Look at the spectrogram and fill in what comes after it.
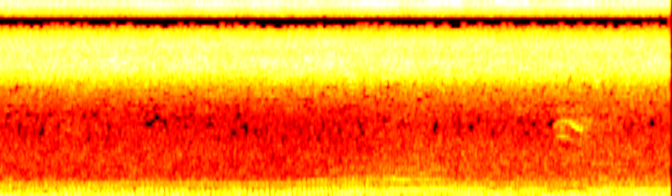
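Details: Many cicadas chirping on a summer day in Shakujii Park, Tokyo: an unbroken, shrill, hissing drone holding steady throughout, with a low background rumble and one brief faint whistle near the end.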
